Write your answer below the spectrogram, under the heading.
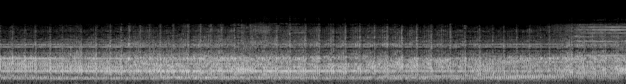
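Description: Chainsaw engine running steadily at idle, a continuous buzzing tone; about six seconds in, a higher, brighter whine joins it.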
